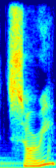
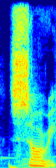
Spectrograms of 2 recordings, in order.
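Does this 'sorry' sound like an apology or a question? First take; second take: question; apology. First: It is said as a questioning sorry. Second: It is said as an apologetic sorry. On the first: The listener asks to hear something again. "it's actually sorry" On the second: The listener apologizes. "It's not sorry"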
